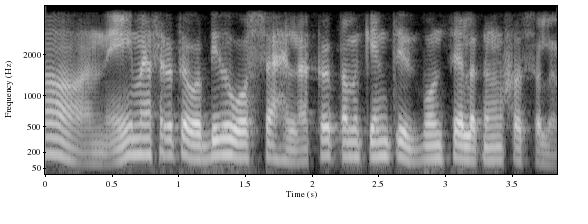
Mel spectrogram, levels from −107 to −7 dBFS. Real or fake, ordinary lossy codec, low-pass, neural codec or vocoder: fake; none; 3.6 kHz; codec, 16 kHz, about 1 kbps, DyCAST, with the encoder's durations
